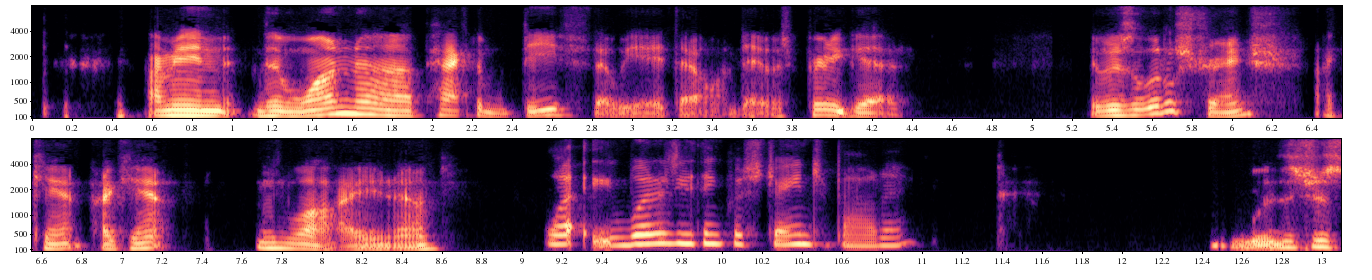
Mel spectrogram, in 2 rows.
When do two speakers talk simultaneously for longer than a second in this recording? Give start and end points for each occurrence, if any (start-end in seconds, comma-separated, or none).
none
